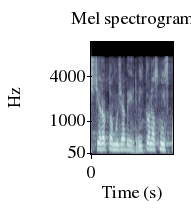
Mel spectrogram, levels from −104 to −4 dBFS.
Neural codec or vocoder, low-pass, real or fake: codec, 16 kHz, 4 kbps, X-Codec, HuBERT features, trained on general audio; 7.2 kHz; fake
